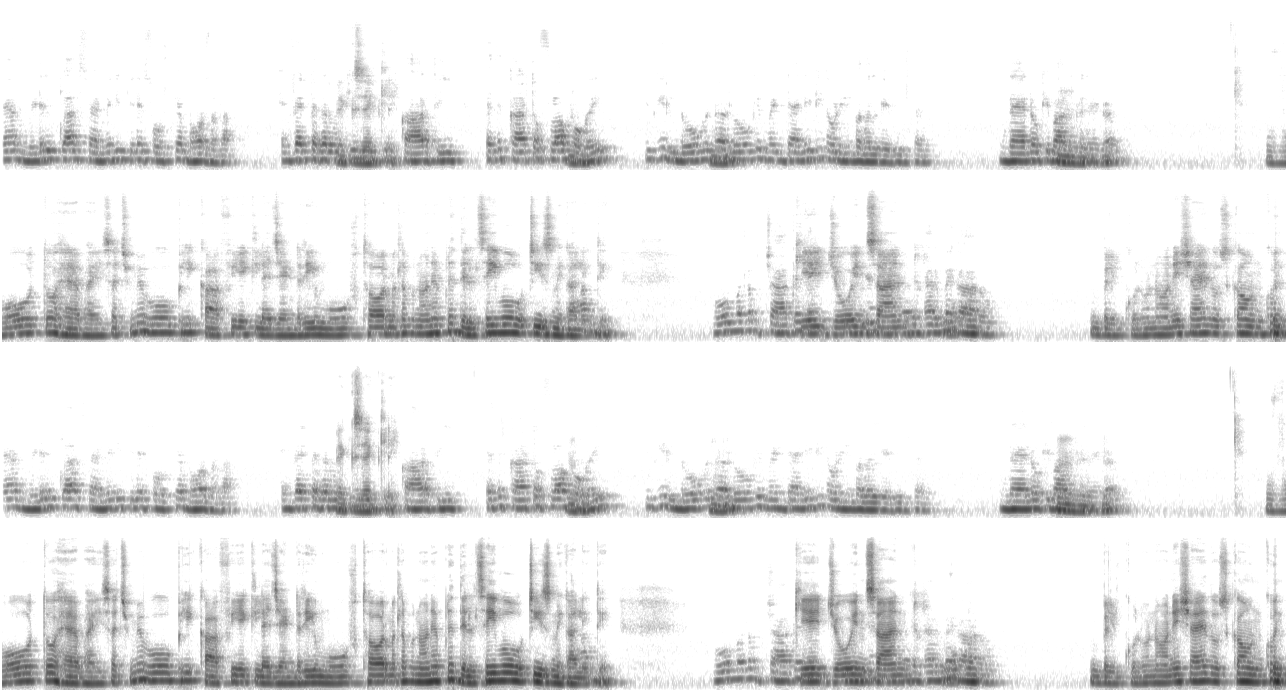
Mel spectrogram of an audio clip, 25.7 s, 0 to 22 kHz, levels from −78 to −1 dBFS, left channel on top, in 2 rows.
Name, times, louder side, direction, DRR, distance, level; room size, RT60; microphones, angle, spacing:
voice 1, 0.0-2.3 2.8-4.5 4.8-6.1 6.4-9.3 10.0-11.2 18.5-18.9 19.9-22.8, right 1 dB, 80° left, 5 dB, 1.0 m, -35 dB
voice 2, 3.3-3.9 5.6-5.9 7.1-7.3 10.5-11.1 12.6-18.9 19.2-19.5 20.8-21.9 22.2-22.6 23.7-25.6, right 3 dB, 65° right, 10 dB, 0.5 m, -29 dB
3.6 x 3.5 x 3.0 m, 0.34 s
head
